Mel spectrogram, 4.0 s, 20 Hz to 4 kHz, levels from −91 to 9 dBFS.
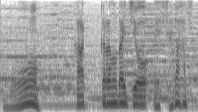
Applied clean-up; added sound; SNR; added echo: none; none; none; none.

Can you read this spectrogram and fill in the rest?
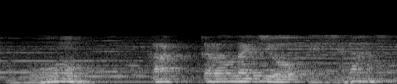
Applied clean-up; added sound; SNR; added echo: none; none; none; reverberation time 0.9 s.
